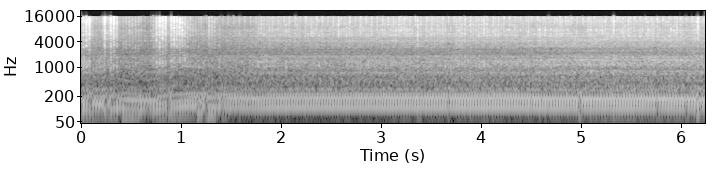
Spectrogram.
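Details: Rebuilt Wisconsin THD air-cooled engine on a bench, babbitt and shell-bearing rods reused, factory aluminum head swapped for a flush cast iron head; after a brief catch, steady even low thump about four beats a second, no knocks or rattles: healthy running.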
